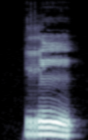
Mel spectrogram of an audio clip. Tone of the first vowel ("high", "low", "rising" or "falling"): falling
